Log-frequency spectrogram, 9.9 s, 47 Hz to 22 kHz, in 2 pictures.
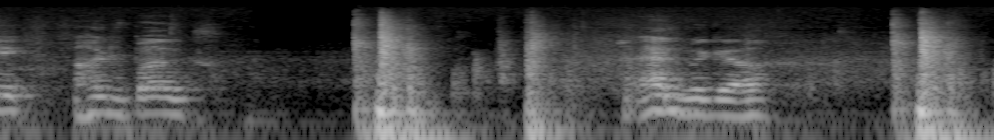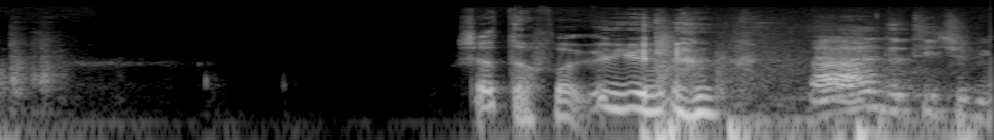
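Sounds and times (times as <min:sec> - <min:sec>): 
speech: 0:00.0 - 0:01.2, 0:03.2 - 0:04.6, 0:07.3 - 0:09.9
door swinging shut: 0:01.8 - 0:03.0, 0:04.5 - 0:05.3.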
